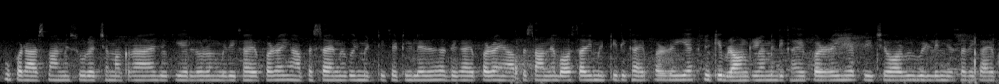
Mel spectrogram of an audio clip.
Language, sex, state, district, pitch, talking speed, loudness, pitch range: Hindi, female, Chhattisgarh, Kabirdham, 200 Hz, 320 wpm, -20 LUFS, 195-205 Hz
